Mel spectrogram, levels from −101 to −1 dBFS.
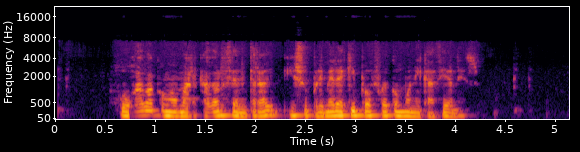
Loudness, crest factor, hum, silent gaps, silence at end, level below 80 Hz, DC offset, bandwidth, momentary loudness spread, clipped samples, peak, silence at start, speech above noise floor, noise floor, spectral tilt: -25 LUFS; 18 dB; none; none; 0.95 s; -56 dBFS; under 0.1%; 7.2 kHz; 10 LU; under 0.1%; -8 dBFS; 0.65 s; 48 dB; -72 dBFS; -7.5 dB/octave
